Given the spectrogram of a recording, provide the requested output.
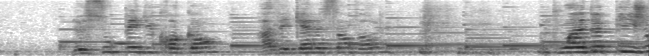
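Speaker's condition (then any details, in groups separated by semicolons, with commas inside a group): No condition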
